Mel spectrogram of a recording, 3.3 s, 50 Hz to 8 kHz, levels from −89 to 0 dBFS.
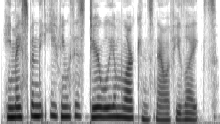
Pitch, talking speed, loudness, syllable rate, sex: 210 Hz, 255 wpm, -15 LUFS, 6.1 syllables/s, female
